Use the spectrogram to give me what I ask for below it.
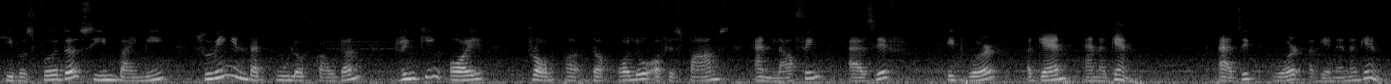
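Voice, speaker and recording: A woman's voice: mid-range voice, very animated, unhurried, dark tone, poor audio. Woman reading scripture over noticeable background noise. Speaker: reader of scripture.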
